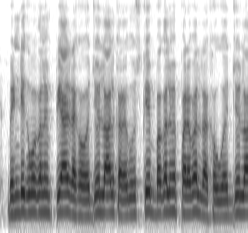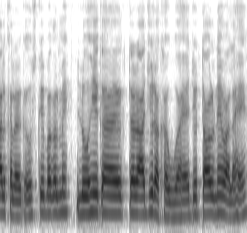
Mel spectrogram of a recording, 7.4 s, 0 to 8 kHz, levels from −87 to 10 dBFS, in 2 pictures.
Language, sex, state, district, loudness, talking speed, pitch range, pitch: Hindi, male, Uttar Pradesh, Jyotiba Phule Nagar, -13 LUFS, 320 wpm, 160-185 Hz, 180 Hz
